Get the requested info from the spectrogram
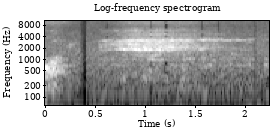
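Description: A woman's audible exhale through the mouth, a soft breathy rush of about a second and a half that swells and then fades.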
